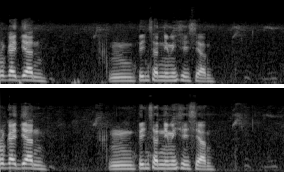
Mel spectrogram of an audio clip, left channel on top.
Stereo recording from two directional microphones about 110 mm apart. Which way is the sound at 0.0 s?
Centre (ahead or behind).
